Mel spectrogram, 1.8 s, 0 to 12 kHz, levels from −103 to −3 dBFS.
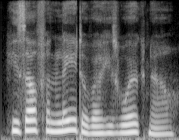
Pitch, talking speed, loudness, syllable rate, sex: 195 Hz, 235 wpm, -17 LUFS, 5.3 syllables/s, female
